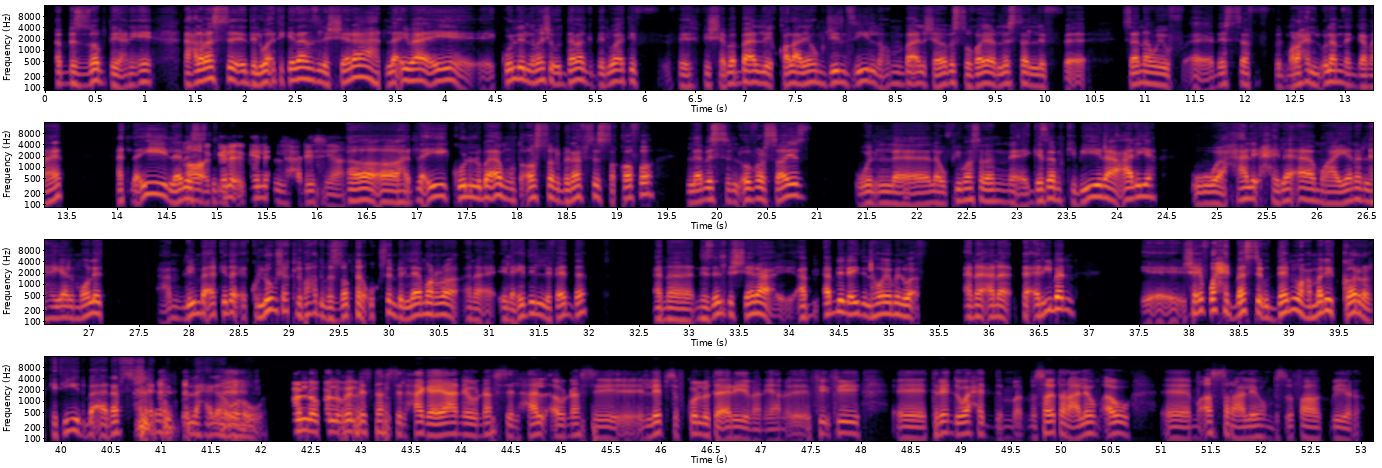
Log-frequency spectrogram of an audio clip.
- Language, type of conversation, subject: Arabic, podcast, ازاي السوشيال ميديا بتأثر على أذواقنا؟
- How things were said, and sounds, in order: in English: "Gen Z"; in English: "الOver Size"; in English: "الMullet"; laugh; in English: "ترند"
